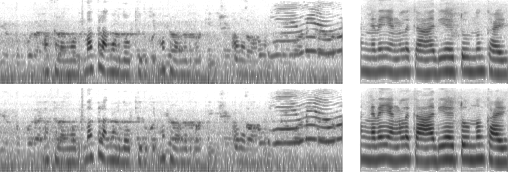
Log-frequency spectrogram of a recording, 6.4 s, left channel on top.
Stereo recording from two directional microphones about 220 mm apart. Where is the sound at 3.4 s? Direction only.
35° right (ahead or behind).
